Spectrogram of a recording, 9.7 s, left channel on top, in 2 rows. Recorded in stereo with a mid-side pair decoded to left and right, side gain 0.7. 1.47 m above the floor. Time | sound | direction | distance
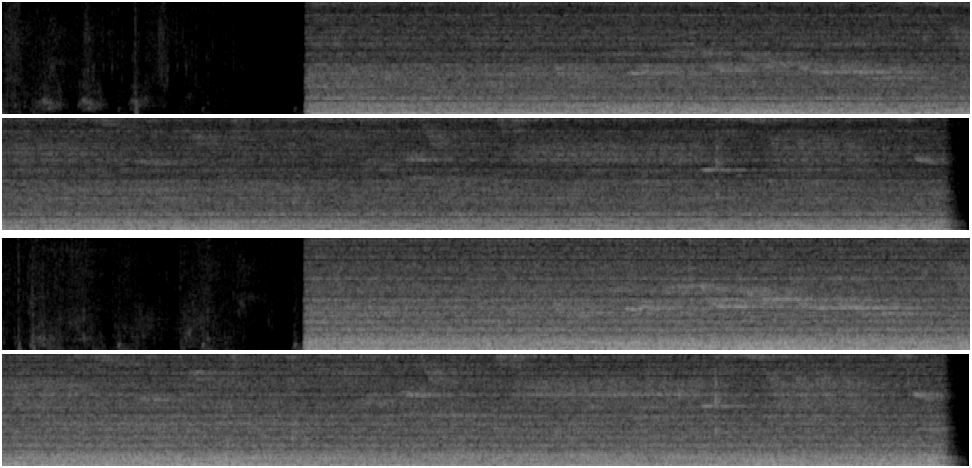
1.5 | a bird | 65° right | 1.2 m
